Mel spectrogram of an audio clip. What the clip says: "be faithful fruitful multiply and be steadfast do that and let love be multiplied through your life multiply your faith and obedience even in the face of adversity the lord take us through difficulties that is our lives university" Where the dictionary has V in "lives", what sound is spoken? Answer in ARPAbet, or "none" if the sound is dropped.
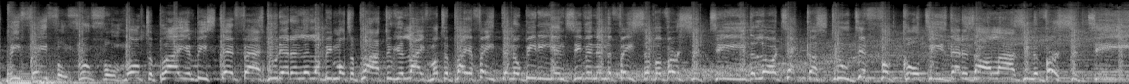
none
